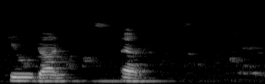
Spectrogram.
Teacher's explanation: bunyi yang dihasilkan oleh keterlibatan pangkal lidah atau dorsum dan anak tekak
